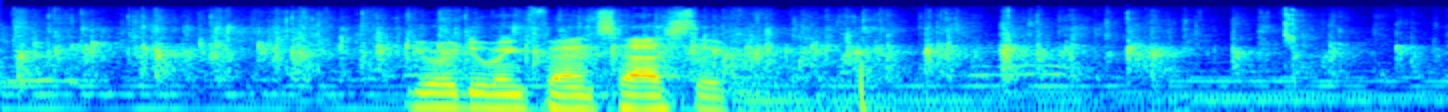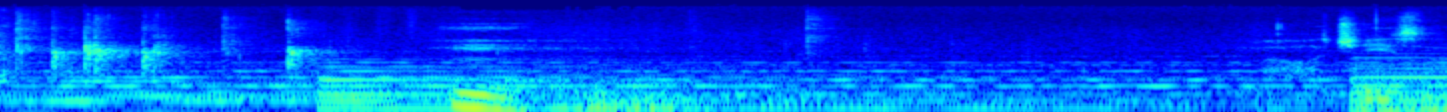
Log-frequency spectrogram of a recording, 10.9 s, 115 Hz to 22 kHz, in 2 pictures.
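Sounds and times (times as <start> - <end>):
small group clapping: 0.0 - 6.9
speech: 1.5 - 3.0.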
